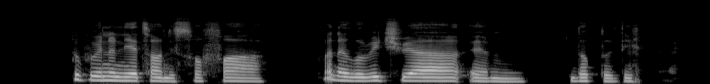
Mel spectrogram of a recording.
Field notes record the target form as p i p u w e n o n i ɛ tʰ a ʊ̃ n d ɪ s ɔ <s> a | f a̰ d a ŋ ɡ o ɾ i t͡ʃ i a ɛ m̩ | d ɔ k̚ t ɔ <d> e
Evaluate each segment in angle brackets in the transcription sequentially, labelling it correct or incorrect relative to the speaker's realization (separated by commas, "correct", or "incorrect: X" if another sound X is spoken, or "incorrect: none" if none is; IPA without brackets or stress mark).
incorrect: f, correct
